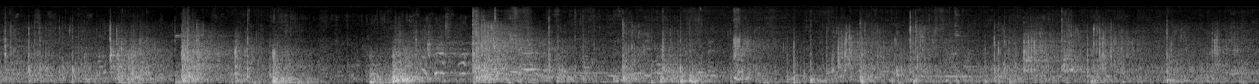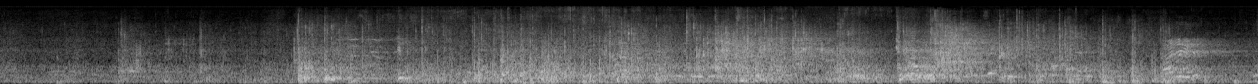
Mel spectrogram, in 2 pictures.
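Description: Skate wheels roll and scrape across a hard floor.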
